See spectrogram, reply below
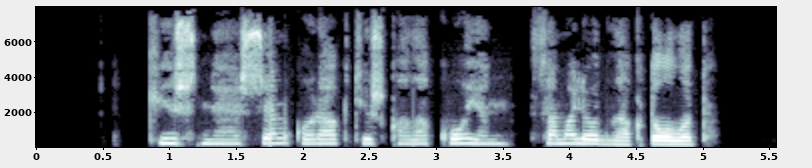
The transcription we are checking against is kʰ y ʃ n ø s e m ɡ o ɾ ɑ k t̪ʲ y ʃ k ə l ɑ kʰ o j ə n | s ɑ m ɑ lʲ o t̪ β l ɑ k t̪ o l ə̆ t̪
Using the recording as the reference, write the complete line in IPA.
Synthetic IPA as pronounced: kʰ y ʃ n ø ʃ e m k o ɾ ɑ k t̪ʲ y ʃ k ɑ l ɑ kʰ o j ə n | s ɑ m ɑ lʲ o t̪ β l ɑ k t̪ o l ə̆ t̪

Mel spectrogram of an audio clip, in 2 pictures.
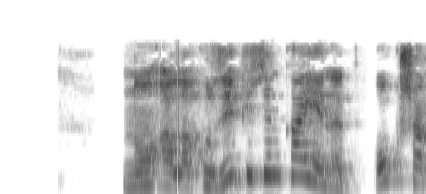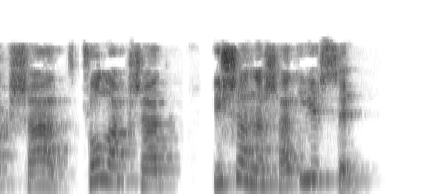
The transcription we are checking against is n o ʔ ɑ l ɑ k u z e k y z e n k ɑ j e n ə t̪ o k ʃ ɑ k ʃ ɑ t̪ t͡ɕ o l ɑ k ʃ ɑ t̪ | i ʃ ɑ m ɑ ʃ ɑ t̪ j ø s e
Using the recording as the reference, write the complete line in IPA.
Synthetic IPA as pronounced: n o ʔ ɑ l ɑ k u z e k y z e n k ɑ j e n ə t̪ o k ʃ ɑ k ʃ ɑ t̪ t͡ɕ o l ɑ k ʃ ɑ t̪ | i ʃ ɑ n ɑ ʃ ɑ t̪ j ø s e

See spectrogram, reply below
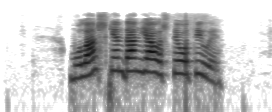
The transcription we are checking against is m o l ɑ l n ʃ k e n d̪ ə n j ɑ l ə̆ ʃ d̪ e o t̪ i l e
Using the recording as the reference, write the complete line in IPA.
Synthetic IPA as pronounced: m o l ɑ n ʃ k e n d̪ ɑ n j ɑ l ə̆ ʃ t̪ e o t̪ i l e

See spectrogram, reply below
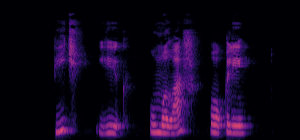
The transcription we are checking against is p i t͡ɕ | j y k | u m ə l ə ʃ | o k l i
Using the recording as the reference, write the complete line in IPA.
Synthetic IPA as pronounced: p i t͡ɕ | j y k | u m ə l ɑ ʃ | o k l i

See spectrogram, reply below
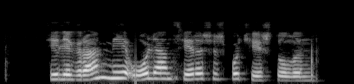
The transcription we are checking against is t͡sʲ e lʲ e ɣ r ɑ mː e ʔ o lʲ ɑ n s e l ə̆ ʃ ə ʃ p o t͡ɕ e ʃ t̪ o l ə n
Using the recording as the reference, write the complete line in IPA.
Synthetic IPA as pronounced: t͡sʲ e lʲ e ɣ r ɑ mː e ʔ o lʲ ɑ n s e ɾ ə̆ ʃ ə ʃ p o t͡ɕ e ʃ t̪ o l ə n

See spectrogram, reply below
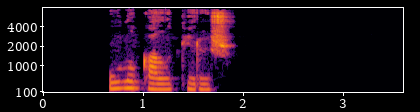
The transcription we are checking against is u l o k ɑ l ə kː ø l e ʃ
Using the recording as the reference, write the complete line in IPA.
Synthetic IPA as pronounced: u l o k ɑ l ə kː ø ɾ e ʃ

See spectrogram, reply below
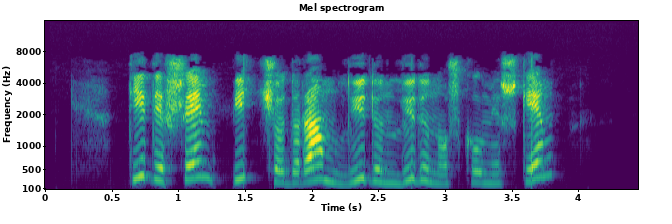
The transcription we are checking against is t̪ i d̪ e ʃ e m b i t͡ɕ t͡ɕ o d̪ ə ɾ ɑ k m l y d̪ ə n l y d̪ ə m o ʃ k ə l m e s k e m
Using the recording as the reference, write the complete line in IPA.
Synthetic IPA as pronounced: t̪ i d̪ e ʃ e m p i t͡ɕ t͡ɕ o d̪ ə ɾ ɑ m l y d̪ ə n l y d̪ ə n o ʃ k ə l m e ʃ k e m

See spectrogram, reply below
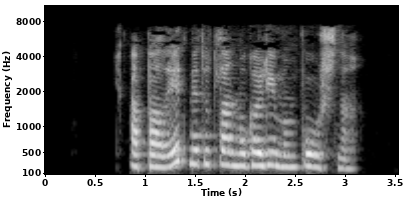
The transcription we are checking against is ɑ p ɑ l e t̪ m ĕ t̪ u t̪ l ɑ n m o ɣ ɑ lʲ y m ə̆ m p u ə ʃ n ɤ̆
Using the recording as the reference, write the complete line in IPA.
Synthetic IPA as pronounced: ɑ p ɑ l e t̪ m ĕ t̪ u t̪ l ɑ n m o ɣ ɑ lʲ y m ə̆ m p u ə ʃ n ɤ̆

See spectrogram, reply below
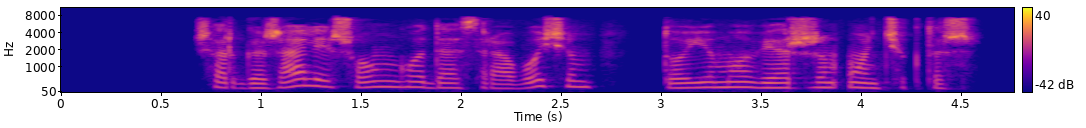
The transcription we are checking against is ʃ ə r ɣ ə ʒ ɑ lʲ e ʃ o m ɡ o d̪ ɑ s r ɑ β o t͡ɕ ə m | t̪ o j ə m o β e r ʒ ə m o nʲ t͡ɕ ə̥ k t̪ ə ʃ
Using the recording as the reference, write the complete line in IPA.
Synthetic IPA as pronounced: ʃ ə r ɣ ə ʒ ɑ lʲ e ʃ o ŋ ɡ o d̪ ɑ s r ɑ β o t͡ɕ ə m | t̪ o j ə m o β e r ʒ ə m o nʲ t͡ɕ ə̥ k t̪ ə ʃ

